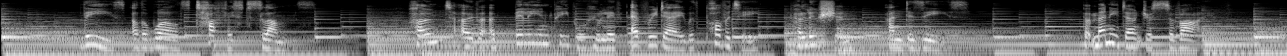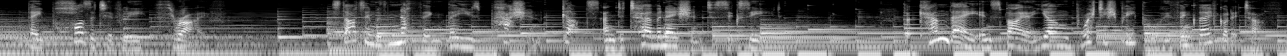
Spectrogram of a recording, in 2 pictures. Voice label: VO narrative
